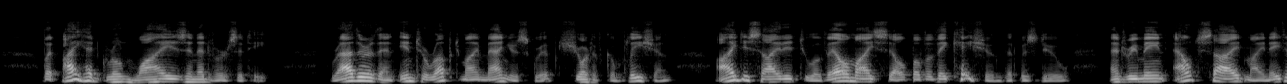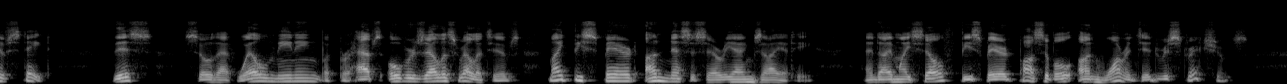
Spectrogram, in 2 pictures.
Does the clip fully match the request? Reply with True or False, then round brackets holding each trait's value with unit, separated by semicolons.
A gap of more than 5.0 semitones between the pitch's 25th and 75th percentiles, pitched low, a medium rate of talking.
False (5.5 semitones; 130 Hz; 125 wpm)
